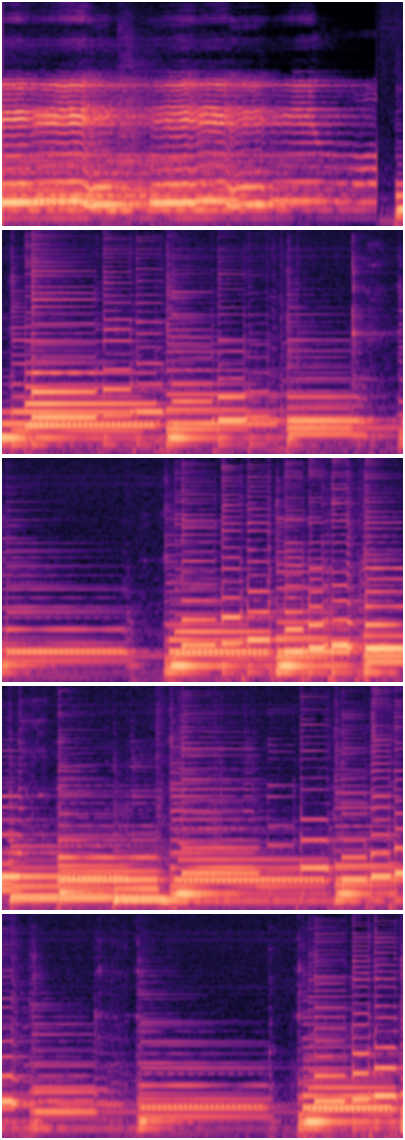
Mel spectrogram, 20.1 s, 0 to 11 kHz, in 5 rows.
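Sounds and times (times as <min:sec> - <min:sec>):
acoustic guitar chords: 0:00.0 - 0:03.2, 0:03.8 - 0:20.0.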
